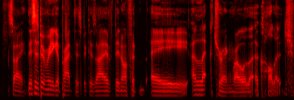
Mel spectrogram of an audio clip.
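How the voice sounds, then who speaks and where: A man's normal speaking voice at a fairly slow pace with fairly even intonation, dry and close with no echo, on a very clean recording over a silent background. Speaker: singer-songwriter. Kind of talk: casual chat. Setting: live stream.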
